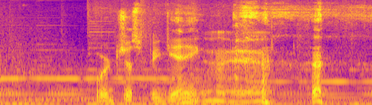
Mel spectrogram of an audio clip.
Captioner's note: laughs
